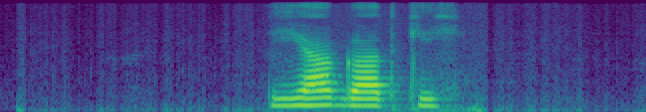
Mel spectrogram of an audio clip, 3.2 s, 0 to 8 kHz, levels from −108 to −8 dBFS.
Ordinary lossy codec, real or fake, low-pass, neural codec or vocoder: none; real; 7.2 kHz; none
